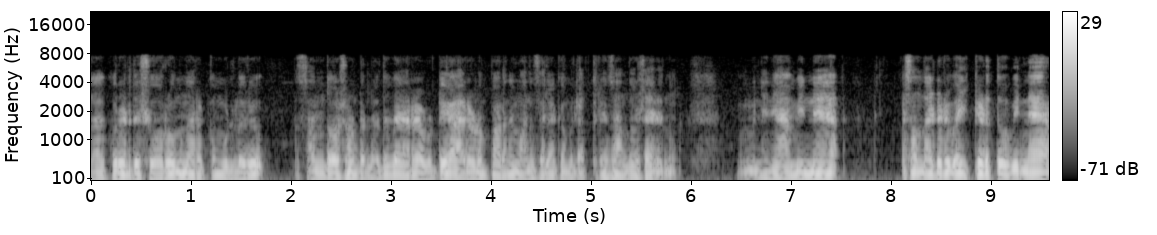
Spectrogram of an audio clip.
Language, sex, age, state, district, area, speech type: Malayalam, male, 18-30, Kerala, Wayanad, rural, spontaneous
